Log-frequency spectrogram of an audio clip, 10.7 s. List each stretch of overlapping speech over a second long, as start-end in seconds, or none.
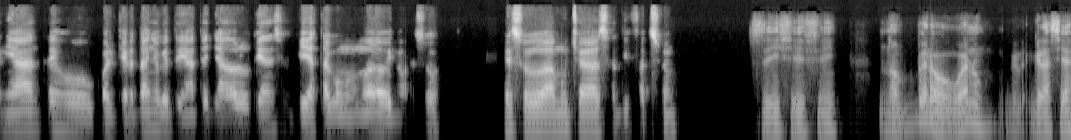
none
